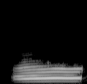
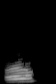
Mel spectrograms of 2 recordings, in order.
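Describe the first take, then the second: First: उ held for twice as long, two beats. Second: उ said short, one beat. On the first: Teacher demonstrating the long उ, held double. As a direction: stretch the उ to a double-length vowel. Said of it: "और दीर्घ को बोलेंगे तो". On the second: Teacher demonstrating the short उ, one beat. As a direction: clip the उ to a single quick beat. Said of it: "ये ह्रस्व को पहले बोलेंगे". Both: Shown as a demonstration.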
